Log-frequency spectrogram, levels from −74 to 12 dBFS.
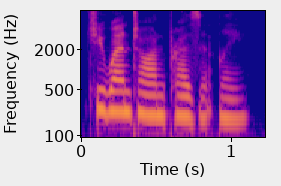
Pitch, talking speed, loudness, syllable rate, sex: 205 Hz, 195 wpm, -18 LUFS, 5.9 syllables/s, female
